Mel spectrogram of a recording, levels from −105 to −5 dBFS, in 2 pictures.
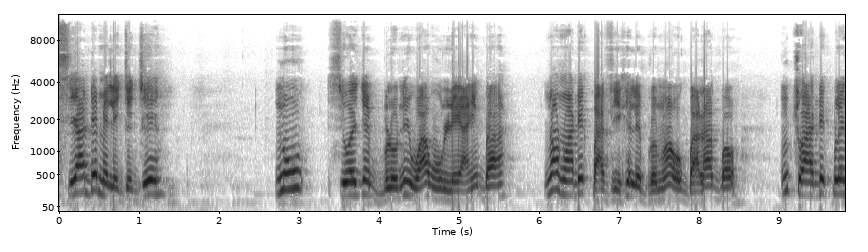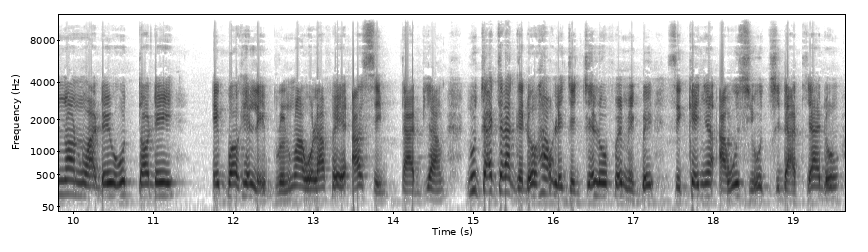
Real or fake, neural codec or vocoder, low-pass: real; none; 10.8 kHz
